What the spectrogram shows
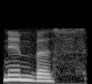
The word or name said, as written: nimbus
